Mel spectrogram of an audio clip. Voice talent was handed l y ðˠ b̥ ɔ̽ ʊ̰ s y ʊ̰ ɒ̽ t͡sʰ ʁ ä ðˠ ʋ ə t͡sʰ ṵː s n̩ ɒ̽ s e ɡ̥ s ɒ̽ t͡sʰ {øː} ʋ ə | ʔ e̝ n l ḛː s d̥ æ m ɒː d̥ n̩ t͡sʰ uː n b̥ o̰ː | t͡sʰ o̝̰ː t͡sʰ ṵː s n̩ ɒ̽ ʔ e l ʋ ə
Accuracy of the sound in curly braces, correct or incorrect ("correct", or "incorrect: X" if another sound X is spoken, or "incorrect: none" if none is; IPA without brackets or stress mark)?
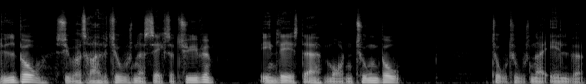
incorrect: yː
